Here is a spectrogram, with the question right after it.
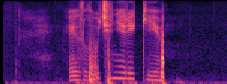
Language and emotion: Russian, neutral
